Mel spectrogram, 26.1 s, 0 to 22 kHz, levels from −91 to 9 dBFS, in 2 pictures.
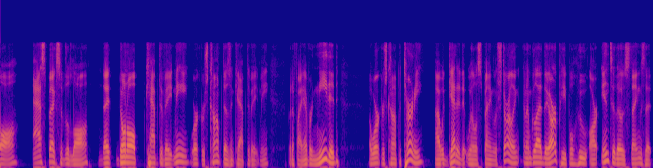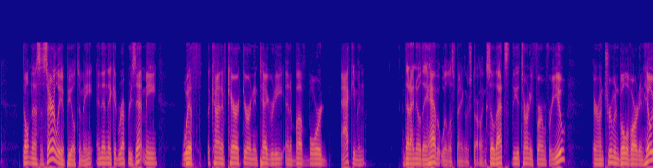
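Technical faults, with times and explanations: The speech carries the band limit of G.722 wideband telephone coding at 64 kbit/s, with nothing above 7.7 kHz, and no technical fault can be heard.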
